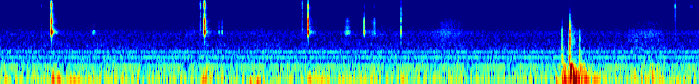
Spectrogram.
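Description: A dark pen and a blue plastic pen tap the rim and top of a hollow black plastic aerosol can cap. There are six sharp, bright clicks with almost no ring, spaced unevenly over a quiet background. The last tap near the end is softer and duller with more low thud.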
